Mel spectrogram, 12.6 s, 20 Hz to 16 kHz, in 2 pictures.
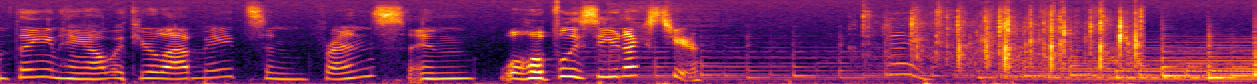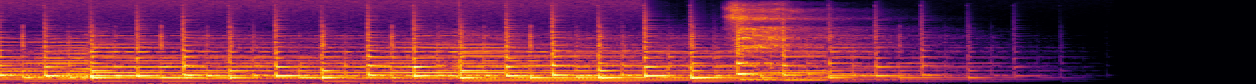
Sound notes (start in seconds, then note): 4.2 audience applauds; 6.2 inspiring music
